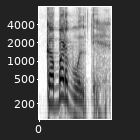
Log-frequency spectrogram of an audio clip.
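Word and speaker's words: cupboard: में अलमीरा को यह कबड़े सी यू पी बी ओ ए आर डी लेकिन इसका जो प्रोनाउंस करेंगे कब जो कि गजब है जिसमें प भी गायन और र भी गायन है यही तो है प्रोनंसिएशन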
